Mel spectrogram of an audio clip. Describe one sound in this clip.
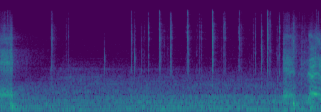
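A combination padlock's dials click as they turn.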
